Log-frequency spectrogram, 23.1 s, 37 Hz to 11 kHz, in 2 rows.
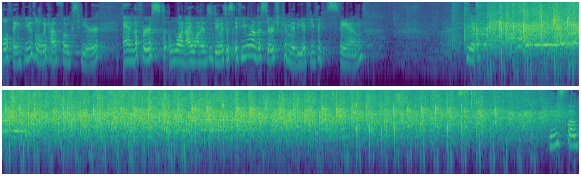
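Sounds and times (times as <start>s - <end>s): crowd applauding: 9.1s - 22.9s.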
